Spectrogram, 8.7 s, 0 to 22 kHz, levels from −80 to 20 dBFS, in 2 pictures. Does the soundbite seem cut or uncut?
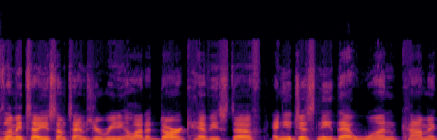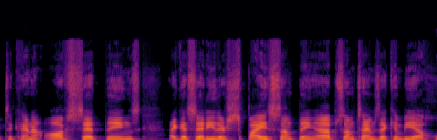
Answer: cut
